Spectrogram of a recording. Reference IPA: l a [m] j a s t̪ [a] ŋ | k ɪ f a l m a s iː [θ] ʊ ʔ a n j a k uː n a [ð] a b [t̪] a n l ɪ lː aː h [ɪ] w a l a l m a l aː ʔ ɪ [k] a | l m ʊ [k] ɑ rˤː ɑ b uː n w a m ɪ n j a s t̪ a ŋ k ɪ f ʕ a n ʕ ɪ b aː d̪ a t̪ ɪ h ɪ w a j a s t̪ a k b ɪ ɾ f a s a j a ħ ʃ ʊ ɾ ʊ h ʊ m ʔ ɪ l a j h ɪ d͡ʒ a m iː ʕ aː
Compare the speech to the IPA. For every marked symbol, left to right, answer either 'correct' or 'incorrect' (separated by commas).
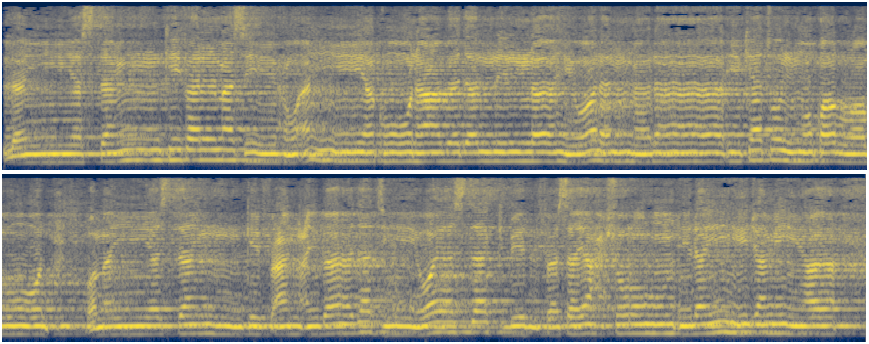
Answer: incorrect, correct, incorrect, incorrect, incorrect, correct, correct, incorrect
